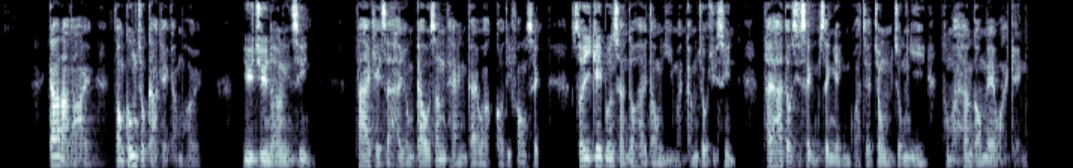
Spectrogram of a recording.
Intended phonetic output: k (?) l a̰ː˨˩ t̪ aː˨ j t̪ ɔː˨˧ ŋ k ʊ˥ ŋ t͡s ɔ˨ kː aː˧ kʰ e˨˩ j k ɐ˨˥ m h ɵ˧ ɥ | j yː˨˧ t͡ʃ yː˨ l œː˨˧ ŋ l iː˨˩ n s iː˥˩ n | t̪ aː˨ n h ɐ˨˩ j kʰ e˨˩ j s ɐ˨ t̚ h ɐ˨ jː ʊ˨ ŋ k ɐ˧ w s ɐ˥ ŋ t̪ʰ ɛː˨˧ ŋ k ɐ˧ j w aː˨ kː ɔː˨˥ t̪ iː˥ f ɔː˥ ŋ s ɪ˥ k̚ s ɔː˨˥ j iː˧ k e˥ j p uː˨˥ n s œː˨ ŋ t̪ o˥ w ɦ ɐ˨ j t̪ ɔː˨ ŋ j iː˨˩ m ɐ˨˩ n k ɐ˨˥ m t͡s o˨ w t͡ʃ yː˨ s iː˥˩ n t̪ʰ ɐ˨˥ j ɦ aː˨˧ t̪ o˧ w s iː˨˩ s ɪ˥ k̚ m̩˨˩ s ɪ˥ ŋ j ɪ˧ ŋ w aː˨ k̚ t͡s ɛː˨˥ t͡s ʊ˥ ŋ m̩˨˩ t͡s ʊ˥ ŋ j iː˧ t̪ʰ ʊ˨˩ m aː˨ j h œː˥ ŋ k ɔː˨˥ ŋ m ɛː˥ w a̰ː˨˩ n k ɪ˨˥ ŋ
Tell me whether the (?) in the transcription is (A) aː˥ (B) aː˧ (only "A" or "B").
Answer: A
